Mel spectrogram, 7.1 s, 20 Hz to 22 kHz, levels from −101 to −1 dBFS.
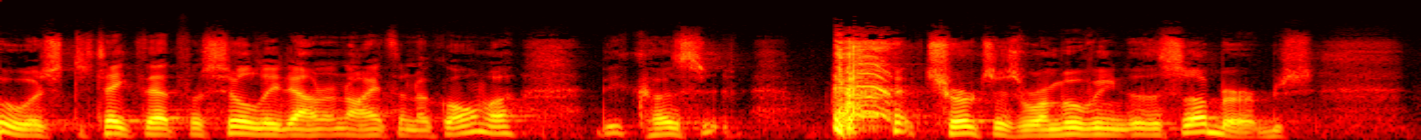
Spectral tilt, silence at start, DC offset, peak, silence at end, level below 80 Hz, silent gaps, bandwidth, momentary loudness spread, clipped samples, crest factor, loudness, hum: -4.5 dB/octave; 0 s; under 0.1%; -4 dBFS; 0.55 s; -74 dBFS; none; 11 kHz; 16 LU; under 0.1%; 26 dB; -29 LUFS; none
